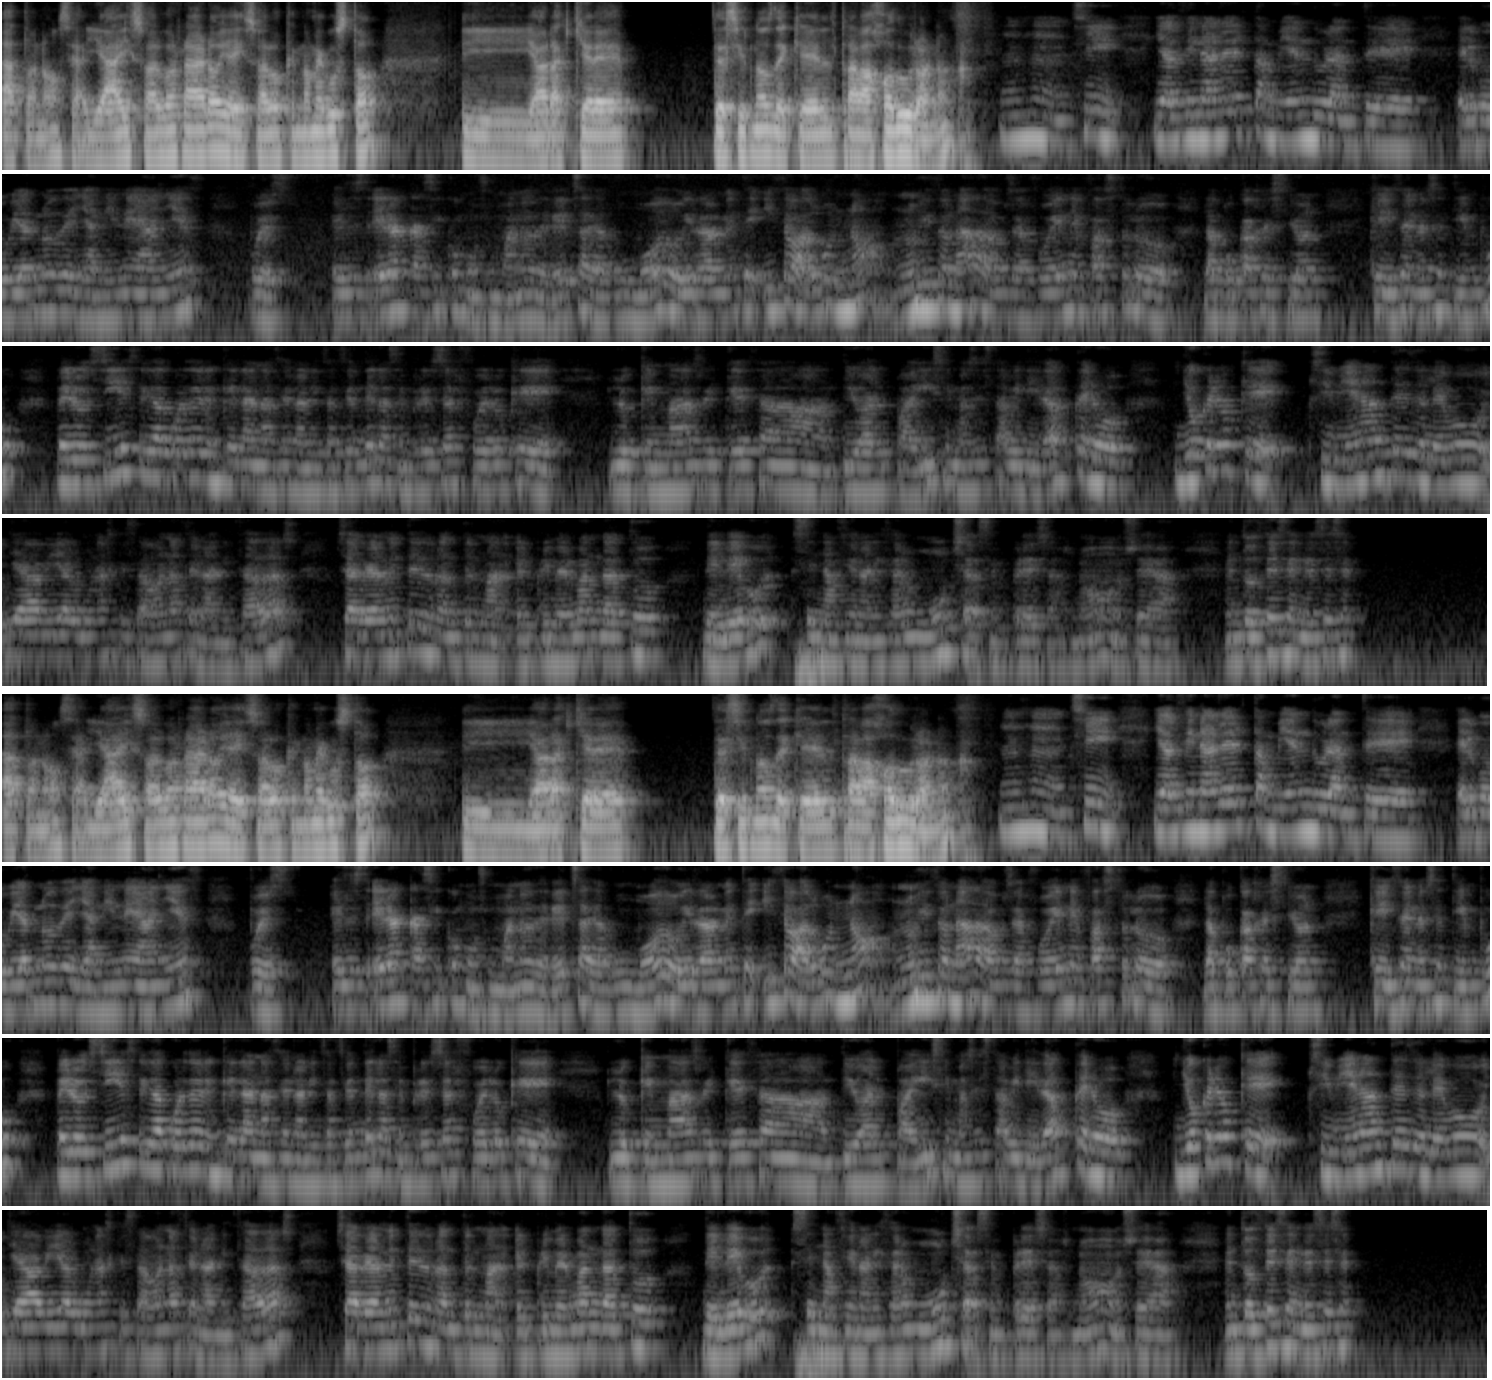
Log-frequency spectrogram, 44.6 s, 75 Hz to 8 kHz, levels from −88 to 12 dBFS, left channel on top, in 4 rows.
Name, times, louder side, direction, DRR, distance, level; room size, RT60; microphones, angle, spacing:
voice 1, 0.0-3.0 3.4-4.7 5.3-7.3, left 4 dB, 55° left, 0.4 m, -22 dB
voice 2, 7.5-13.3 13.6-38.4 38.7-43.6, right 3 dB, 70° right, 0.8 m, -38 dB
3.1 x 2.6 x 4.0 m
head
